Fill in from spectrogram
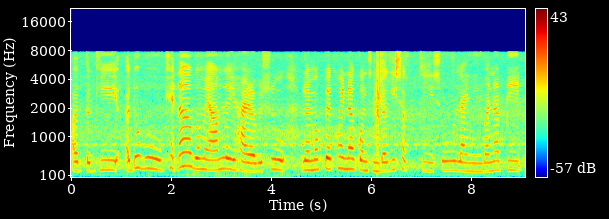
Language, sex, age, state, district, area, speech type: Manipuri, female, 18-30, Manipur, Senapati, rural, spontaneous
